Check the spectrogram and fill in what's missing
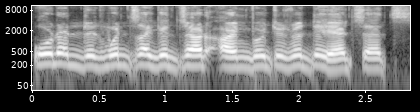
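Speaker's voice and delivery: very high-pitched, put-on Indian English accent. A phone agent in India asks the caller to hold while switching headsets, imitating Indian English accent. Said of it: "that dude in like India that answers".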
